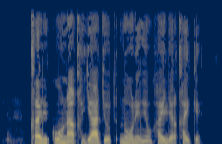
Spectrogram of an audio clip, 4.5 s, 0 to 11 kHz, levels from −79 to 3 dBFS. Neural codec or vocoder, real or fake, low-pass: none; real; 9.9 kHz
